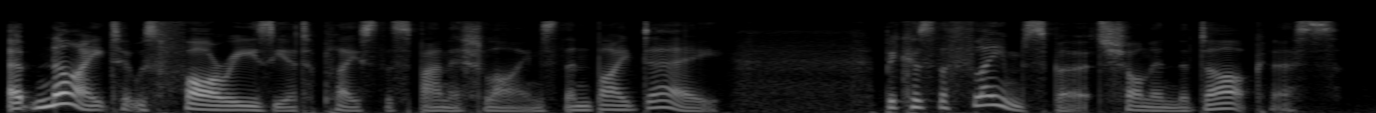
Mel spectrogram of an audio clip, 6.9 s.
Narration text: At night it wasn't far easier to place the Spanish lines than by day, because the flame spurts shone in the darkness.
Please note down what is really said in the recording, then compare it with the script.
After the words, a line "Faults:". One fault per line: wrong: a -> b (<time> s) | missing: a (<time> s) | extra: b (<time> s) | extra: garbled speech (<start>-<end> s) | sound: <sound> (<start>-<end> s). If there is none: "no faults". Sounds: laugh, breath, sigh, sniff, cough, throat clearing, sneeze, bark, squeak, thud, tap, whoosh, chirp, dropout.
At night it was far easier to place the Spanish lines than by day, because the flame spurts shone in the darkness.
Faults:
wrong: wasn't -> was (0.7 s)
